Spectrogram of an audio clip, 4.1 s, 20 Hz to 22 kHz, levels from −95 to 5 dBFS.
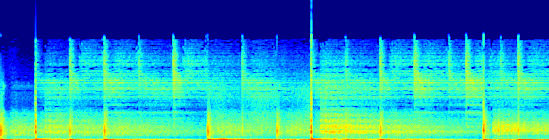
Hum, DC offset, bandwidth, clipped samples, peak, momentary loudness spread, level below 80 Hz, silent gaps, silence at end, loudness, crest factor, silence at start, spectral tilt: none; under 0.1%; 16.5 kHz; under 0.1%; 0 dBFS; 10 LU; -20 dBFS; none; 0 s; -20 LUFS; 18 dB; 0 s; -4.5 dB/octave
